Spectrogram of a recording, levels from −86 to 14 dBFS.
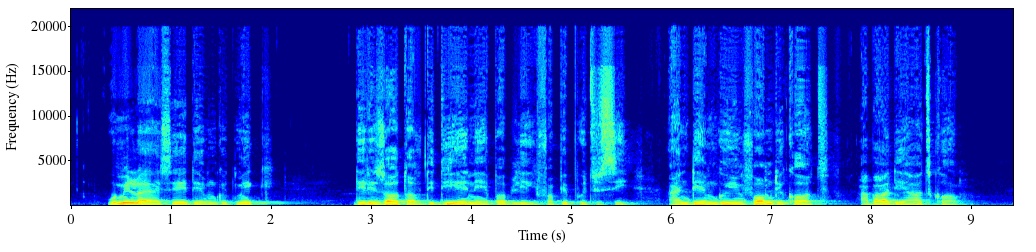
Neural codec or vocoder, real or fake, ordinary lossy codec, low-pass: none; real; none; none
